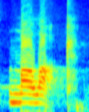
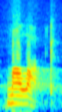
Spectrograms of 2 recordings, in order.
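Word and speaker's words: מלאך: it down on here is malak now it's spelled with an m l k but with an aleph stuck right in there malak this is the same word as malek which is king and we're going to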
